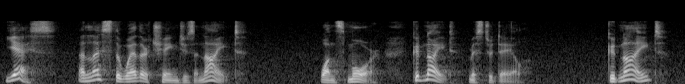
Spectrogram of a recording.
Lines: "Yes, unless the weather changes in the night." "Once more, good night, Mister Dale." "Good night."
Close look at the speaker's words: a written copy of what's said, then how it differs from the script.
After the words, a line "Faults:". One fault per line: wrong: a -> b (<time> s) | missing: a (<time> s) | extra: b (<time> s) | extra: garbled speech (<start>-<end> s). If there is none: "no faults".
"Yes, unless the weather changes the night." "Once more, good night, Mister Dale." "Good night."
Faults:
missing: in (1.9 s)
